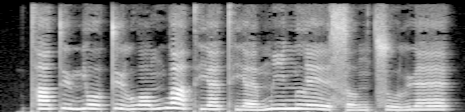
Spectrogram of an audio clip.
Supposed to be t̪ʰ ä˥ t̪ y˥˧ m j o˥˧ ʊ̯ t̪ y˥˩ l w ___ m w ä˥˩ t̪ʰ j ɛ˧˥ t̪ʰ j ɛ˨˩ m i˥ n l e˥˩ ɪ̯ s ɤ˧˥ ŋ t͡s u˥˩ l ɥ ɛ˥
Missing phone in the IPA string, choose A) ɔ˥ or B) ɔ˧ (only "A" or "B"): A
